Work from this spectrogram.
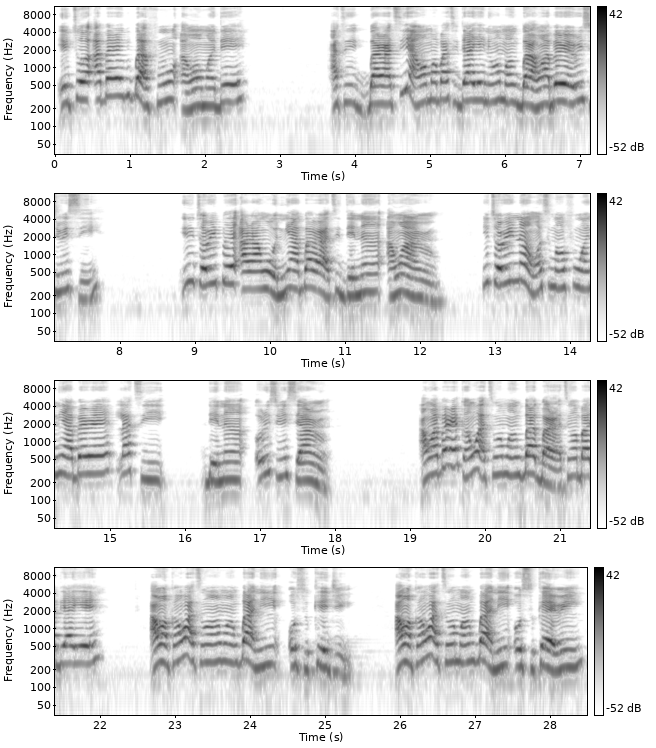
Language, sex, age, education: Yoruba, female, 15-29, primary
